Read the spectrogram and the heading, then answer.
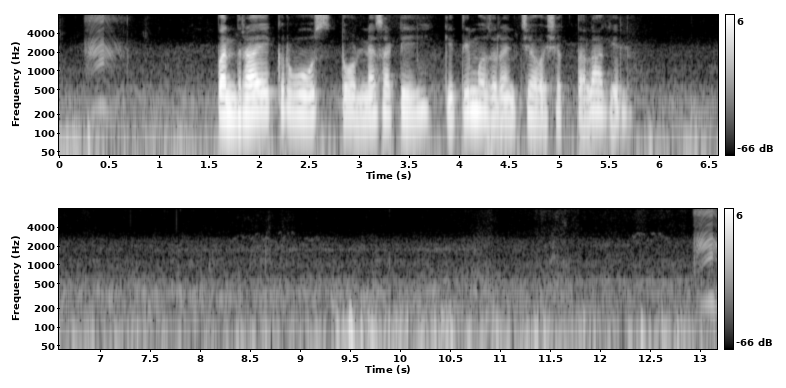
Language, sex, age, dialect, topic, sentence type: Marathi, female, 36-40, Standard Marathi, agriculture, question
